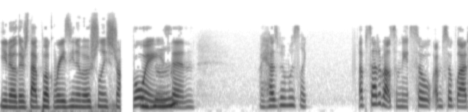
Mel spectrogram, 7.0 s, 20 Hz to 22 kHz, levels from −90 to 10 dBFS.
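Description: A speech recording that, after "that book raising emotionally" at 1.81 s, drops out for 200 ms and comes back duller and about 5 dB quieter, with nothing above 8.2 kHz and a new noise floor far below the speech. The likely cause is an input switched to a poorer device, which holds until the end. At 6.11 s a small blip marks a jump ahead in the audio, where a stream segment was likely skipped and that stretch of the programme is missing.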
